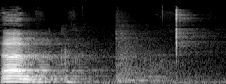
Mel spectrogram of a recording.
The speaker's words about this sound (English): I always have a backup of the sermon on paper just in case something happens. So I haven't preached from a paper draft for a long time, but anyway, hopefully you'll bear with me as we shuffle.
